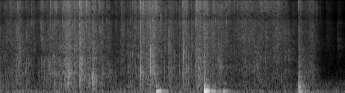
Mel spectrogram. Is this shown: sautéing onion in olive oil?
no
